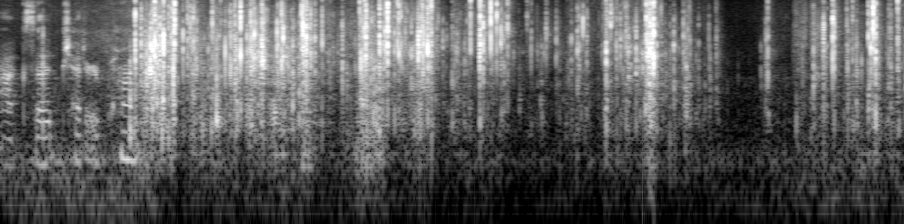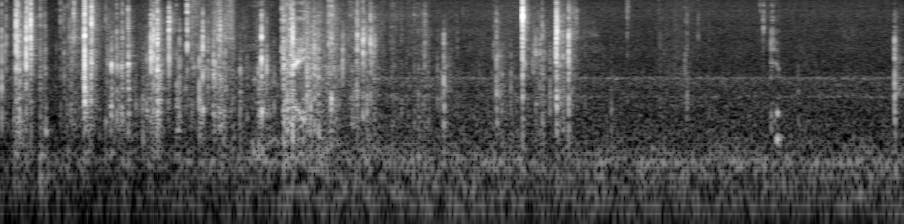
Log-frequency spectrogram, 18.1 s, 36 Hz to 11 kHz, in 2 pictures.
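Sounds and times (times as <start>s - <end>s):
crisp packet crinkling: 1.2s - 14.9s.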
